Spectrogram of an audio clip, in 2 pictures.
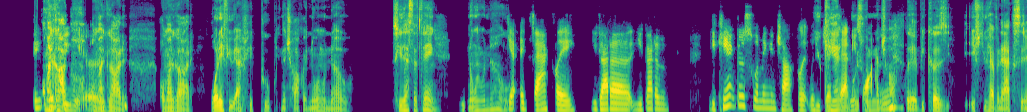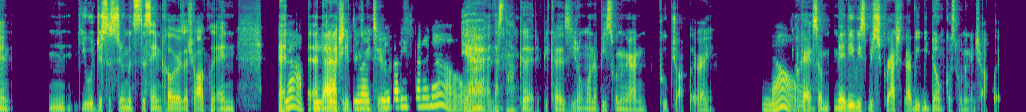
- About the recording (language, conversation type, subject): English, advice, How can I avoid disappointing a loved one?
- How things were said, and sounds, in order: other background noise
